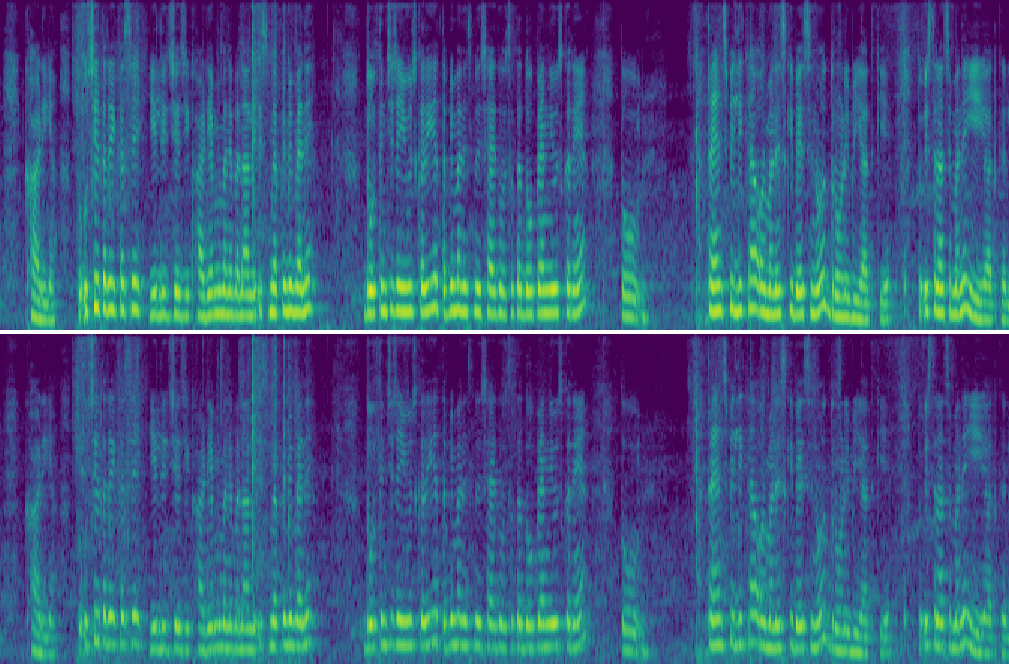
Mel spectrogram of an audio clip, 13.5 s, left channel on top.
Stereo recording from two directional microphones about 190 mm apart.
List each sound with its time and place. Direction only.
0.3 s speech: 40° left (ahead or behind)
9.4 s speech: 35° left (ahead or behind)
